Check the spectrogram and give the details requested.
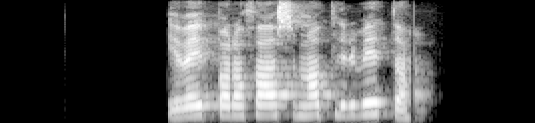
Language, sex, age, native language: Icelandic, female, 40-49, Icelandic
